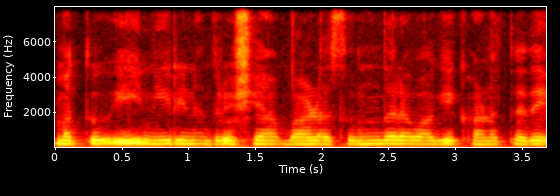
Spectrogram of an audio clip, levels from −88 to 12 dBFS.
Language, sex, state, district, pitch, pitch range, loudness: Kannada, female, Karnataka, Chamarajanagar, 200 Hz, 195-205 Hz, -14 LUFS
